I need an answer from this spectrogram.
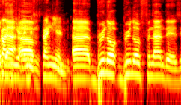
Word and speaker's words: Bruno Fernandes: that he's always pronounced his name by he's pronounced his name Bruno Fernandes.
